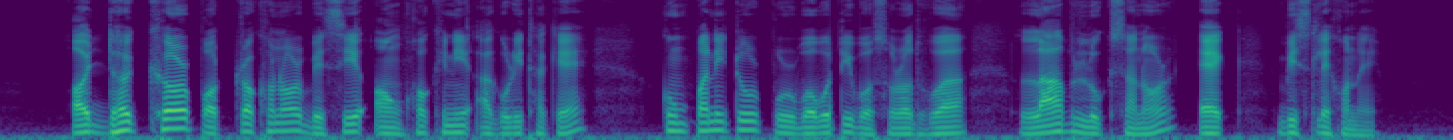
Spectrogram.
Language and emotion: Assamese, neutral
